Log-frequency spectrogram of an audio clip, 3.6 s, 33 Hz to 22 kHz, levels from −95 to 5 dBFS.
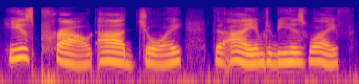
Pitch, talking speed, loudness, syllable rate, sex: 185 Hz, 165 wpm, -19 LUFS, 3.8 syllables/s, female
